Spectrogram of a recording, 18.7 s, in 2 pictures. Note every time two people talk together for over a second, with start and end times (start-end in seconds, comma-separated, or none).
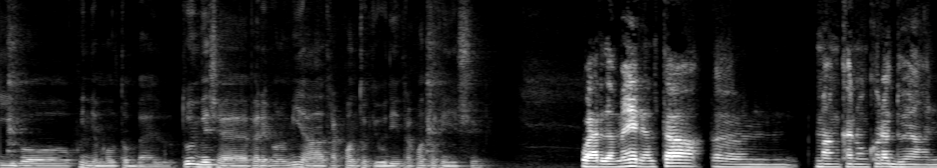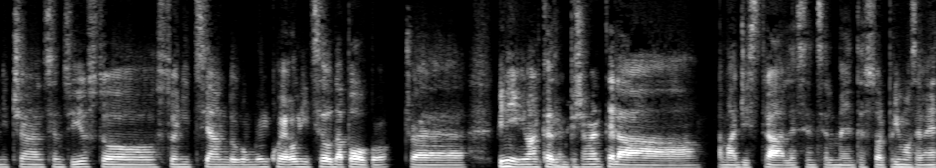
none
